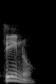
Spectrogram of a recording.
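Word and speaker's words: Theano: de tensorflow a otro que se llama eh zino Así se escribe eh ceano okay e básicamente son dos backends que antes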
